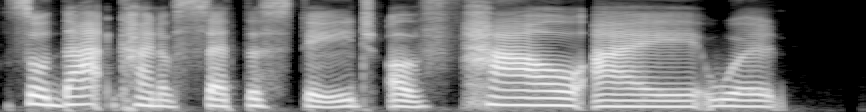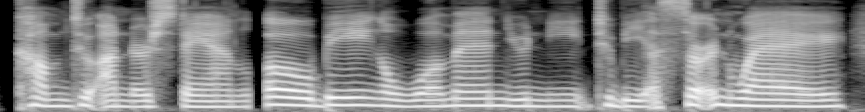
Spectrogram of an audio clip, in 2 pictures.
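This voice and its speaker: A woman's voice: lowish voice, steady tone, a little slow, clean tone, no room sound, clean studio sound. A woman from Thailand, a sex researcher, talking openly and casually as a podcast guest, often laughing. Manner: frank and open, laughs often. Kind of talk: casual interview chat.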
